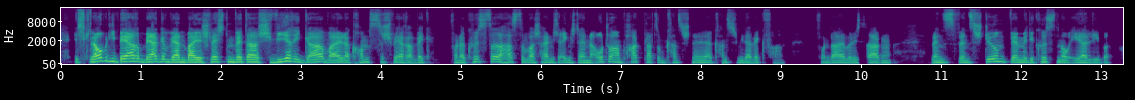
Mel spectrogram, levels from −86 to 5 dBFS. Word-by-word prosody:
Ich - - -2
glaube, 240 - +6
die 205 - +2
Ber 200 +1 +7
Berge 175 +1 +4
wären 160 -1 +5
bei 155 0 +7
schlechtem 170 +1 0
Wetter 165 -1 +4
schwieriger, 160 +1 +2
weil 145 +1 +3
da 140 - -1
kommst 150 +2 -7
du - - -8
schwerer 135 -4 -4
weg. 130 0 -8 0.2
Von 125 - -9
der 125 - -3
Küste 175 -2 -2
hast 150 +1 -4
du 150 - -8
wahrscheinlich 140 0 -5
eigentlich 135 0 -7
dein 130 -2 -5
Auto 165 +5 -4
am 160 -2 -2
Parkplatz 150 0 -7
und 130 -2 -12
kannst 135 -1 -11
schneller 135 -2 -7
kannst 135 +1 -12
du - - -11
wieder 120 -3 -6
wegfahren. 105 -5 -14 0.4
Von 120 +1 -14
daher 130 0 -3
würde 125 0 -8
ich 115 - -13
sagen, 125 -1 -4 0.5
wenn's 130 0 -3
wenn's 135 -2 -3
stürmt, 180 -1 -2
wäre 150 -1 +1
mir 145 0 -2
die 135 - -5
Kürste 155 +1 -5
noch 135 -2 -3
eher 125 -2 -3
lieber. 115 -1 -12
145 Hz, 220 wpm, -20 LUFS, 130-160 Hz, 0.5 s, Ber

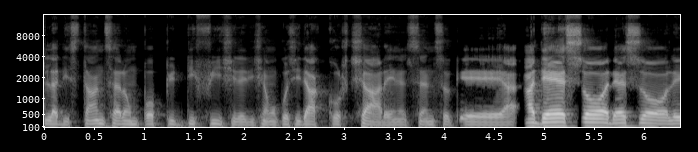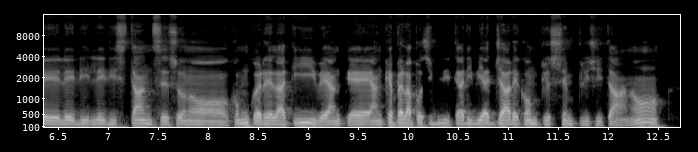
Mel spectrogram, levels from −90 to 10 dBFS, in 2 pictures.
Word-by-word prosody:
la 100 -1 0
distanza 95 +3 -4
era 95 - -1
un 95 -2 -4
po' 95 0 -4
più 95 -3 -9
difficile, 95 -2 -7
diciamo 90 +2 -7
così, 90 +2 -6
da - - +1
accorciare, 80 -1 -4
nel 85 -1 -8
senso 90 -2 -7
che 85 -2 0
a 85 +1 -3
adesso 125 +1 +8
adesso 110 -2 +4
le 100 0 +1
le 100 +1 -1
di 105 +2 -5
le 105 +1 -3
distanze 105 -1 -4
sono 95 -3 -4
comunque 105 +1 -1
relative, 100 +1 0
anche 95 0 -1
anche 95 +1 -2
per 110 - +2
la 110 - +2
possibilità 105 -1 -4
di 100 +1 -3
viaggiare 105 0 +1
con 105 0 -3
più 100 - -7
semplicità, 90 -4 -7
no? 110 +4 -4
100 Hz, 170 wpm, -23 LUFS, 90-105 Hz, -, adesso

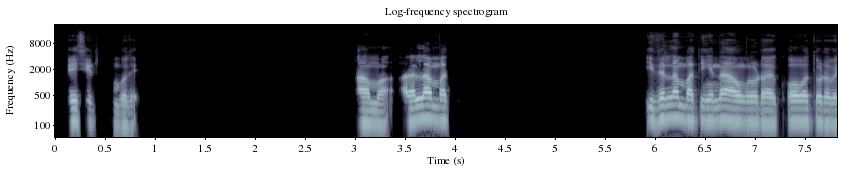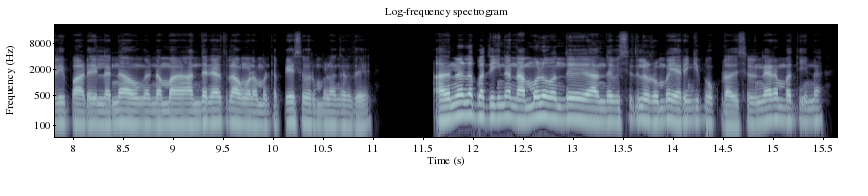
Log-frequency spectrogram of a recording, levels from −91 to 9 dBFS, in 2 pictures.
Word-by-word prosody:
பேசிகிட்டு 120 -2 -3
இருக்கும்போதே. 100 -2 -8 2.3
ஆமா. 110 -2 0 0.2
அதெல்லாம் 140 +3 +4
பார்த் 130 - +2 2.0
இதெல்லாம் 145 +3 +1
பார்த்தீங்கன்னா, 130 0 +1
அவங்களோட 120 -1 +1 0.2
கோவத்தோட 125 -1 +1
வெளிப்பாடு 110 -1 0
இல்லைன்னா 105 +2 0
அவங்க 110 0 -1
நம்ம 110 +1 +1 0.2
அந்த 110 +2 -3
நேரத்துல 115 0 +1
அவங்க 110 -1 0
நம்மகிட்ட 100 -1 -5
பேச 115 -1 0
விரும்பலங்கிறது. 100 -2 -4 0.8
அதனால 165 +6 +5
பார்த்தீங்கன்னா, 150 0 +1
நம்மளும் 150 +4 +4
வந்து 140 +1 0 0.2
அந்த 120 0 -1
விஷயத்துல 130 +2 -3
ரொம்ப 125 +2 -2
இறங்கிப் 125 +2 -4
போகக்கூடாது. 100 -3 -3
சில 110 0 -4
நேரம் 135 0 +1
பார்த்தீங்கன்னா, 125 0 -6
120 Hz, 120 wpm, -22 LUFS, 110-135 Hz, 2.3 s, அதனால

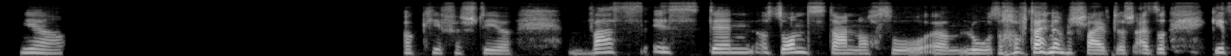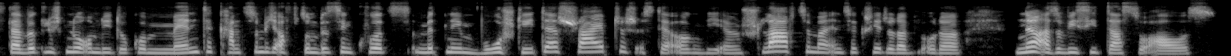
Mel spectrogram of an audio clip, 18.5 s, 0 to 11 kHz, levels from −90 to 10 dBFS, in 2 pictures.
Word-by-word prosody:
Ja. 205 -3 -4 2.5
Okay, 205 +1 -7
verstehe. 190 -2 -3 0.4
Was 220 +7 -2
ist 255 -3 -5
denn 225 0 0
sonst 235 -1 0
da 195 -1 +5
noch 185 -1 -6
so, 185 -2 -5
äh, 185 -2 -1
los 195 +2 -3
auf 250 - 0
deinem 240 -1 +6
Schreibtisch? 185 -2 +2
Also 210 +1 0 0.3
geht's 240 - -1
da 225 -1 +5
wirklich 245 +1 -1
nur 250 -2 0
die 230 0 -4
Dokumente? 215 +4 -2
Kannst 230 +1 -3
du 265 - -3
mich 260 -2 -1
auch - - +1
so - - -4
'n 230 - -4
bisschen 235 +1 -4
kurz 245 -1 -3
mitnehmen? 240 -1 -3
Wo 220 +5 0
steht 225 +1 -2
der 275 0 +2
Schreibtisch? 270 -1 +7
Ist 240 -1 -9
der 205 - -2
irgendwie 205 -2 -7
im 200 0 -9
Schlafzimmer 280 -1 +4
integriert 230 0 -6
oder 210 -1 0
w - - -23
oder 200 -2 -2 0.4
ne, 265 +5 +7
also 230 -1 +1
wie 240 - 0
sieht 240 -1 -6
das 200 -1 +1
so - - -6
aus? 165 +2 -2
225 Hz, 165 wpm, -23 LUFS, 200-245 Hz, 2.5 s, Schreibtisch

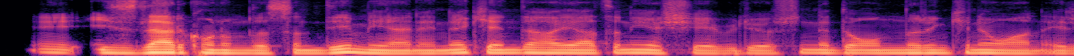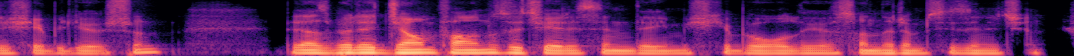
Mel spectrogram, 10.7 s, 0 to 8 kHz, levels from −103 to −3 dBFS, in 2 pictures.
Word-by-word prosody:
Eee, 125 -4 -5
izler 115 +1 +6
konumdasın 100 -3 0
değil 125 +5 +5
mi? 115 -6 +3
Yani, 100 0 +1
ne 115 +2 +2
kendi 115 0 +1
hayatını 110 0 +2
yaşayabiliyorsun, 100 -1 -3
ne 110 -1 -1
de - - 0
onlarınkine 105 0 0
o 105 - +1
an 95 0 -4
erişebiliyorsun. 95 +5 -6 0.6
Biraz 110 -2 +2
böyle 115 0 +4
cam 115 +2 +5
fanus 110 +1 +1
içerisindeymiş 95 -2 -3
gibi 95 +1 -7
oluyor 95 +1 -3
sanırım 95 -1 -3
sizin 100 0 -6
için. 100 +2 -10
105 Hz, 145 wpm, -23 LUFS, 95-110 Hz, 0.6 s, izler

